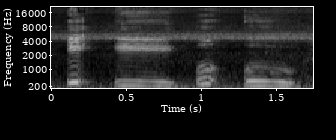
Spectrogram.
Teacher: संवृत में जिसके उच्चारण में मुख लगभग बंद रहता है।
